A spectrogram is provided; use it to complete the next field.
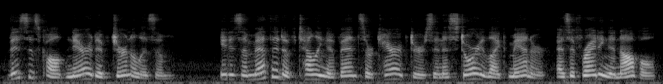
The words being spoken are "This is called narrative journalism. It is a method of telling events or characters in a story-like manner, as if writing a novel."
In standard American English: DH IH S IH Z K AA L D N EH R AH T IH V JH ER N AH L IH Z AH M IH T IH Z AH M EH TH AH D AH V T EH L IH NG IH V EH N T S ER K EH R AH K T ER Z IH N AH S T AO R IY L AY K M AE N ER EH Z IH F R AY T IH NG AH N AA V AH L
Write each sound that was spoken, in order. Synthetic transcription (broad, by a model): DH IH S IH Z K AA L D N EH R AH T IH V JH ER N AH L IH Z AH M IH T IH Z AH M EH TH AH D AH V T EH L IH NG IH V EH N T S ER K EH R AH K T ER Z IH N AH S T AO R IY L AY K M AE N ER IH Z IH F R AY T IH NG AH N AA V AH L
